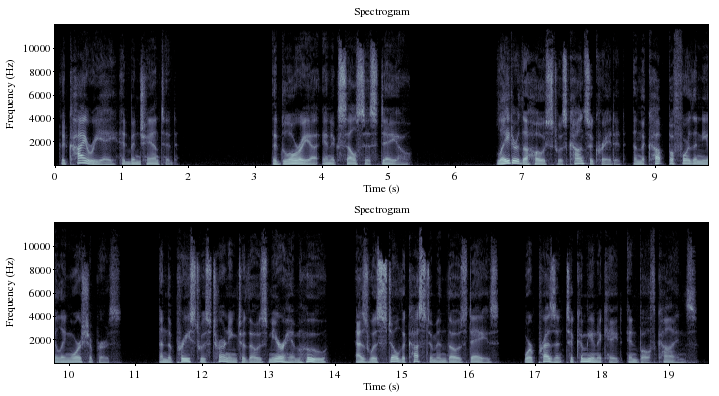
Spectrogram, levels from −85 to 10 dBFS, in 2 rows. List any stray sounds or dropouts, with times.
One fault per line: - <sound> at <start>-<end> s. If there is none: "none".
none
